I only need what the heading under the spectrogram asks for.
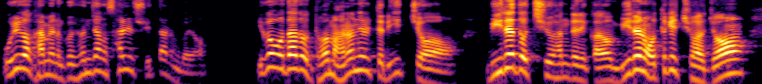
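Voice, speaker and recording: A man preaching a Sunday sermon in a church sanctuary, retelling scripture stories in plain everyday speech. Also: on the high side. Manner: colloquial storytelling, retells scripture scenes in lively everyday speech. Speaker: pastor.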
